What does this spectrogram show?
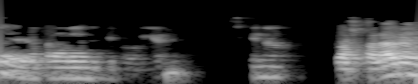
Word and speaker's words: guion: vale palabras del tipo guion palabras del tipo guion se pueden pronunciar en dos sílabas y si se pronuncian en dos sílabas entonces acaban en N y son agudas y habría que ponerle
